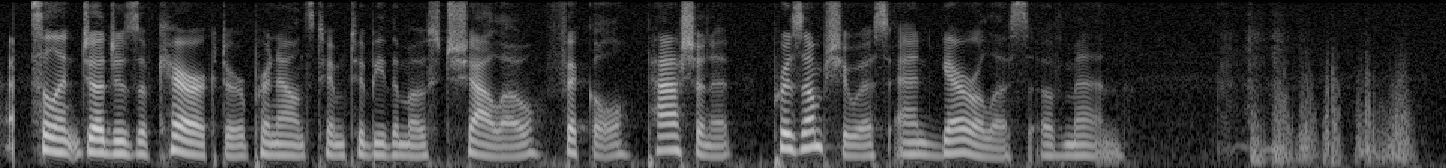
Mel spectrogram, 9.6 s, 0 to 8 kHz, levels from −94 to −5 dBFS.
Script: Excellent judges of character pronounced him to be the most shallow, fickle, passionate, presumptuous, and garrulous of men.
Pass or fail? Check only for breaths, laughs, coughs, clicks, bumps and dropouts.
fail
